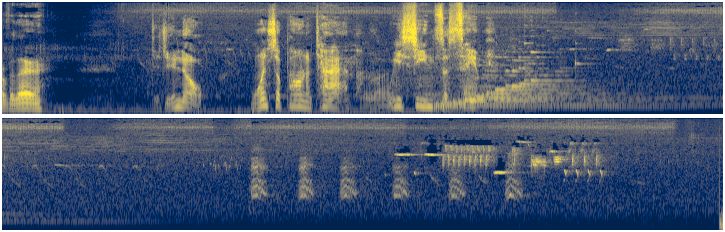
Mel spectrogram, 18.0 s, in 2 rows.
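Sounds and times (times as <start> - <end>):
bird chirping: 0.0 - 12.1
background music: 3.2 - 10.8.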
